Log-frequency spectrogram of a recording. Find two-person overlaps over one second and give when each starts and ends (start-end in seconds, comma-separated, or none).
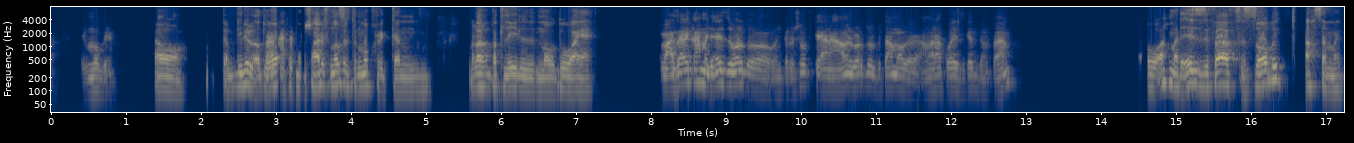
none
